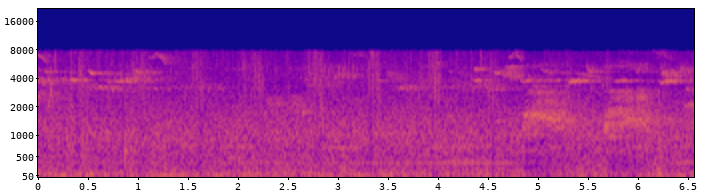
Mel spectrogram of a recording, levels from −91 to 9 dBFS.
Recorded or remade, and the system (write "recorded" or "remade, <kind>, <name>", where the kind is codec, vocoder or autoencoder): recorded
